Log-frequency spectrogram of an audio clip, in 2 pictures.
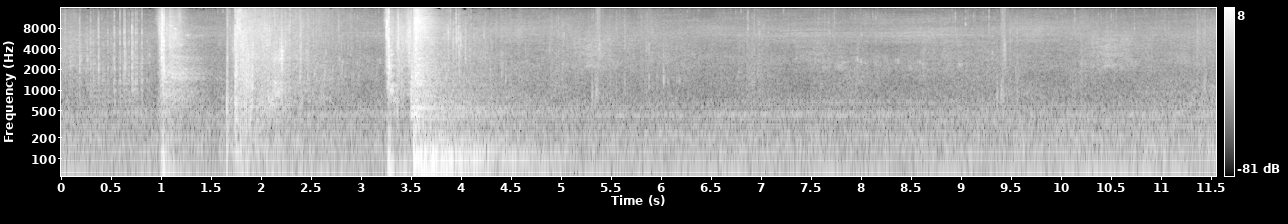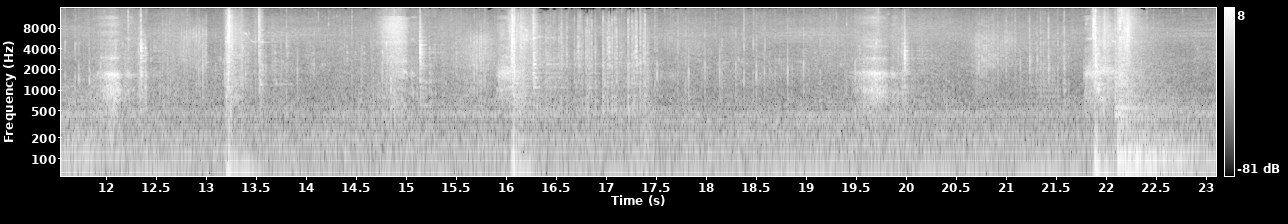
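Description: A bowstring twangs as arrows are shot, again and again.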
